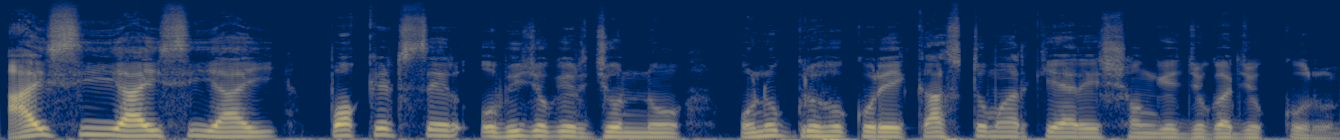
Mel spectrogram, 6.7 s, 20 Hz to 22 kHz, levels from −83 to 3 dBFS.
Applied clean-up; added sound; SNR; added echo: none; none; none; none.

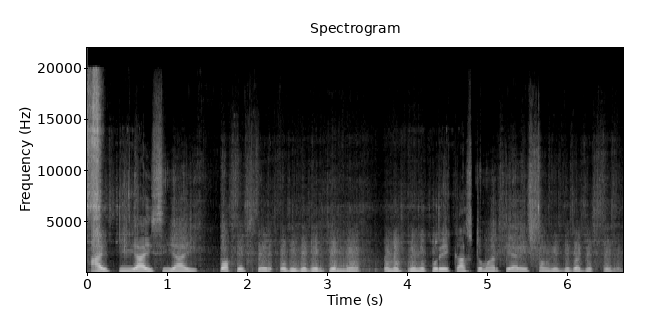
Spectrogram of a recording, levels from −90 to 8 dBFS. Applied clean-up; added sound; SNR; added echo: neural mask model RNNoise.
